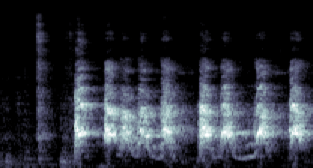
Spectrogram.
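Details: A Toy Poodle barks excitedly in quick, high-pitched yips, two to three a second with uneven spacing, joyfully greeting its father-owner coming home, even late at night after waiting sleepily for him.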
